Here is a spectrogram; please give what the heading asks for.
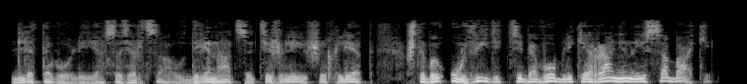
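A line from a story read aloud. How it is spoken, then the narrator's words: Astonished indignant exclamation. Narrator (Russian): Асанга в изумлении возмущенно воскликнул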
